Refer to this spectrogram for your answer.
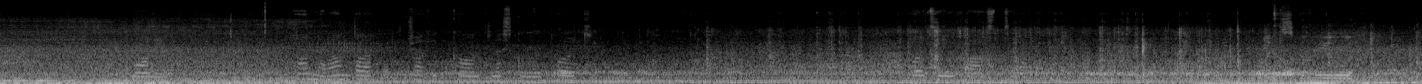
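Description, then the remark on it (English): Steady low rumble of traffic moving around Lescanil Port on 2 May 2000, recorded for a traffic count, engines droning continuously at moderate loudness, with scattered clanks and brief sharper noises over the top. “So traffic count in Lescanil, 2nd day of May, year 2000,”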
